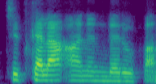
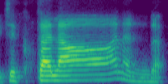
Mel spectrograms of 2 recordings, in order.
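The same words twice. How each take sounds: First: "Chitkala Ananda Rupa" with a fresh a starting "Ananda"; separated words. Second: "Chitkalananda" as one word, slow long aa; joined, held vowel. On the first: Teacher showing the avagraha mistake, "Ananda" said separately after "Chitkala". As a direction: split "Chitkala" from "Ananda", sounding both vowels. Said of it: "So we should not say". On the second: Teacher showing correct sandhi, "Chitkalananda" joined with a long aa. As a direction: run "Chitkalananda" together, holding the middle aa. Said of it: "we don't have to say ananda separately".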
